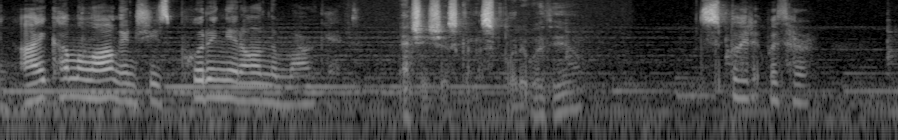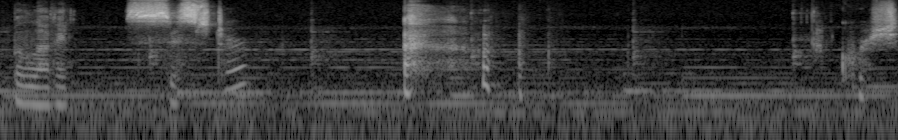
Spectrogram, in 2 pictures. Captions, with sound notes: I come along and she's putting it on the market. - And she's just gonna split it with you? - Split it with her beloved sister? (Raven laughs) Of course she is.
